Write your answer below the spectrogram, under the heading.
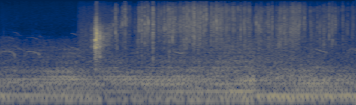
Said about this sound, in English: It's a search plane. I hope they see us.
